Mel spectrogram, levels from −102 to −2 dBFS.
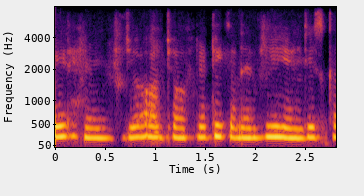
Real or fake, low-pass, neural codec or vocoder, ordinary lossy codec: fake; 7.2 kHz; codec, 16 kHz, 2 kbps, FreqCodec, smaller model; Opus, 32 kbps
